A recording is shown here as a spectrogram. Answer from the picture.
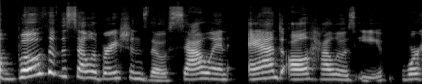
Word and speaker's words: Samhain: it halloween back then instead they called it samhain all right now when it's spelled out there i know it does kind of look like the word samhain there but that's actually pronounced samhain in their language now today we see that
